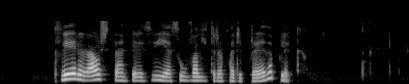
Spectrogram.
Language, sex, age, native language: Icelandic, female, 30-39, Icelandic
